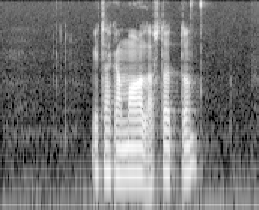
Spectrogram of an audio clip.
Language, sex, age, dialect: Faroese, male, 15-35, Norðurstreymoy/Eysturoy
